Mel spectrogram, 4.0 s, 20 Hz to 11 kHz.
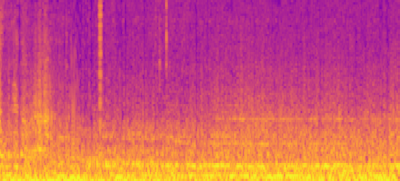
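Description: BMW 120d's four-cylinder turbodiesel engine running at a steady pitch with road and tyre rumble, heard inside the cabin at track speed. A faint steady whine comes in about two seconds in.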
